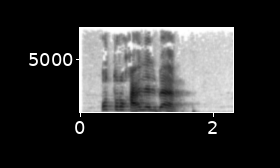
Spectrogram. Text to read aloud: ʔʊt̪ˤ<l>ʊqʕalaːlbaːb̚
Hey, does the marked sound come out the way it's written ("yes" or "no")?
no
